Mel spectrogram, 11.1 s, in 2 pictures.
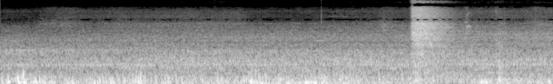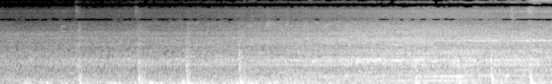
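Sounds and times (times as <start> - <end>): train pulling away: 7.0 - 11.0.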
